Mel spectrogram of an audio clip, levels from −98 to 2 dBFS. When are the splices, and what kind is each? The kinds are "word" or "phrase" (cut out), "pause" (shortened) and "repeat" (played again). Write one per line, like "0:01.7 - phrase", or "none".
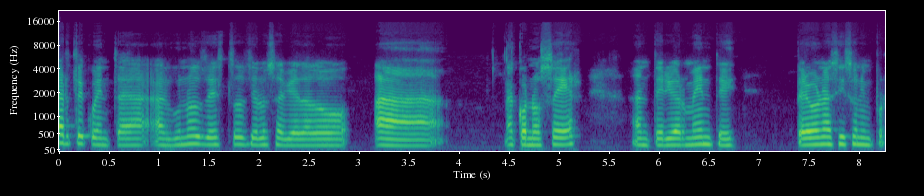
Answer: none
